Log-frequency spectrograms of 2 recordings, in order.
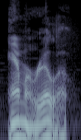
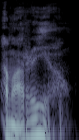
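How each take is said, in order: First: Amarillo is said with an English, Texan pronunciation. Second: Amarillo is said with a Spanish pronunciation.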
